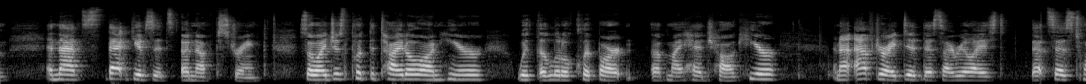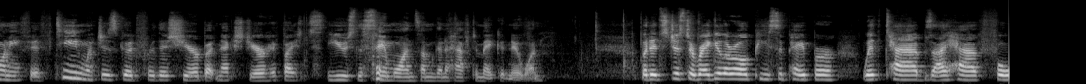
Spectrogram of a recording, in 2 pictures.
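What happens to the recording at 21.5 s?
At 21.5 s the audio is digital silence, part of a cut-off end that begins at 20.95 s and runs to the close. The final buffers were never written, so sound stops mid-event with no decay: a flat waveform and a blank spectrogram after a sharp vertical edge.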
